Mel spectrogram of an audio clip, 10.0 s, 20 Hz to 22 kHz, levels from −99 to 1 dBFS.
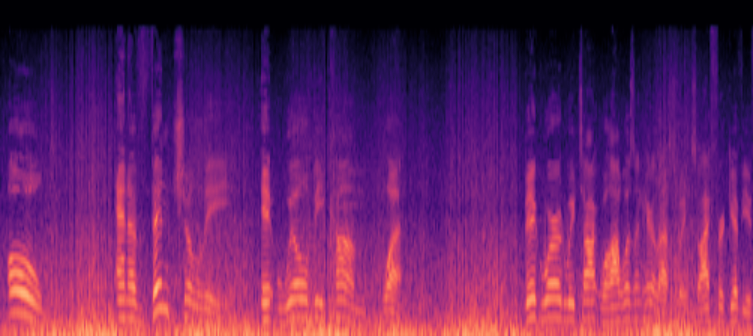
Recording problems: wind noise on the microphone; occasional gusts; 15 dB below the speech

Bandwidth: 16 kHz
